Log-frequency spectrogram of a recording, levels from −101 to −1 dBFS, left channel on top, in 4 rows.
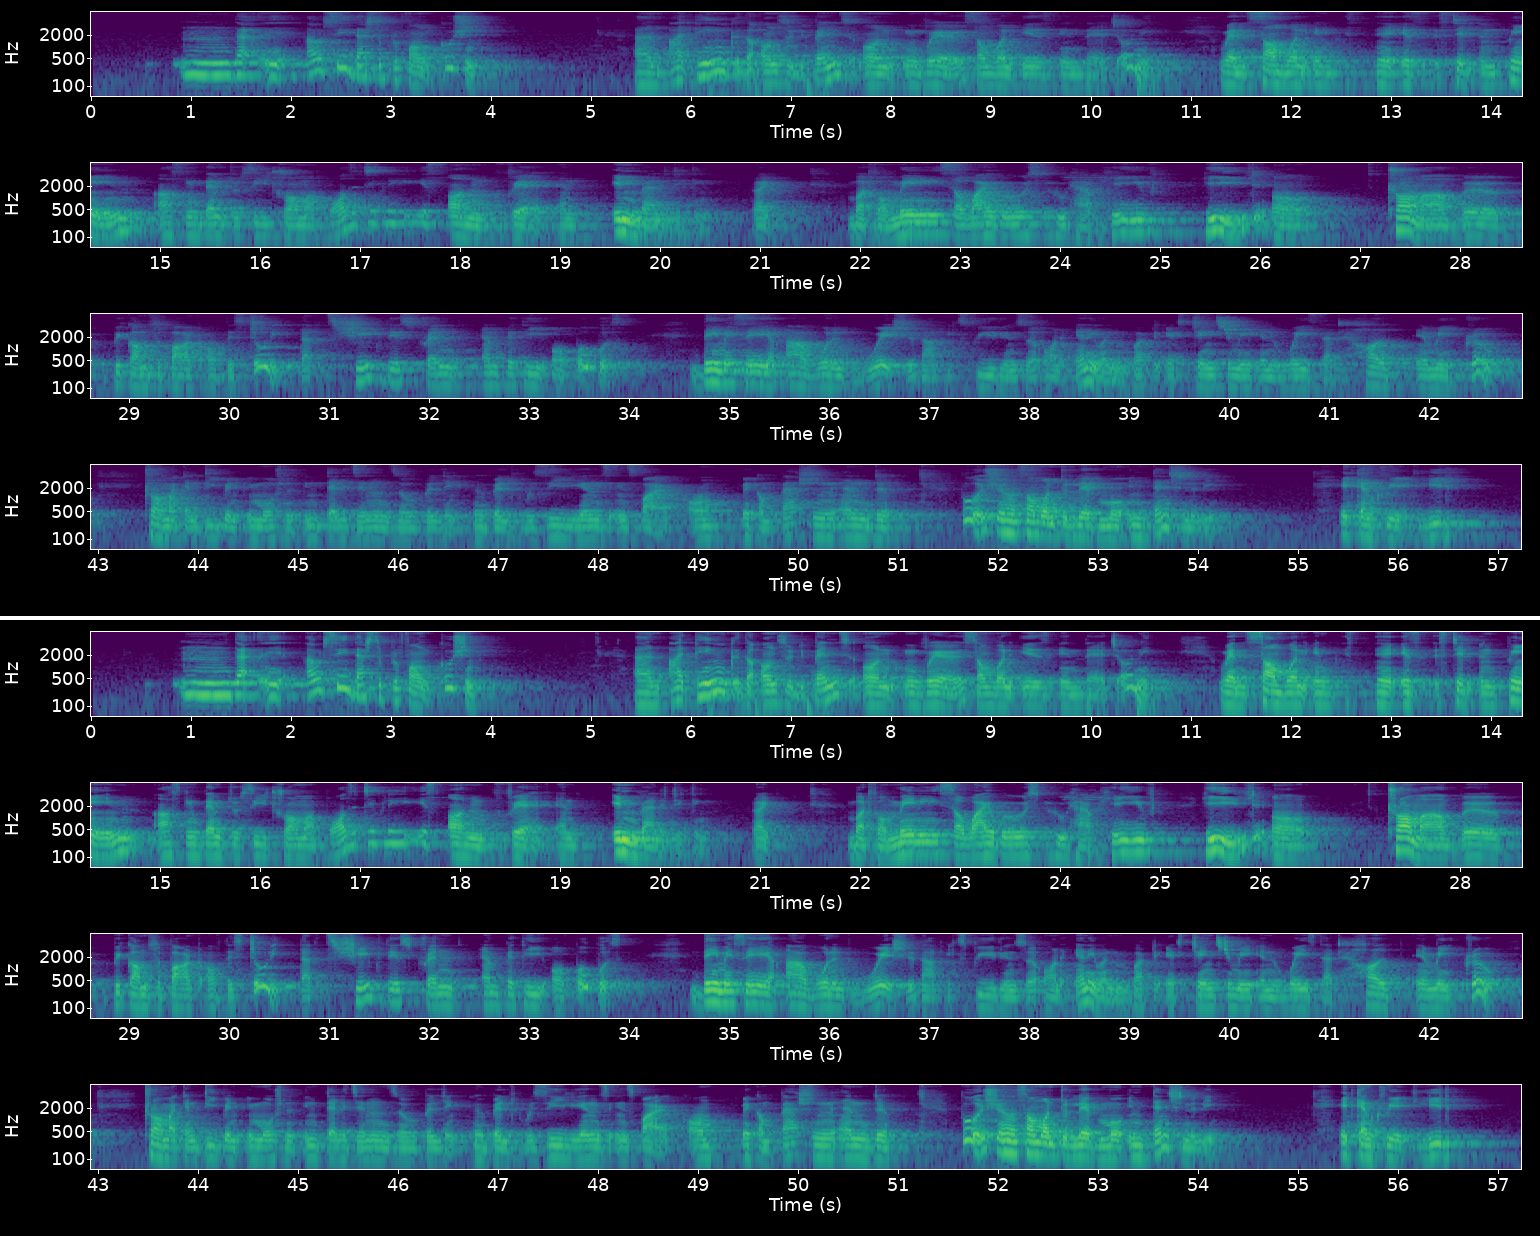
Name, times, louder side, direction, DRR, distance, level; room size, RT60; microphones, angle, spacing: voice 1, 0.8-3.9 5.4-10.6 11.3-12.4 12.8-19.2 19.5-20.5 20.9-21.1 21.9-24.9 25.4-26.5 27.3-28.4 28.8-33.9 34.6-37.1 37.5-42.6 43.4-49.1 49.4-50.9 51.2-51.3 51.6-54.2 55.2-56.5, right 4 dB, 70° right, 11 dB, 0.6 m, -36 dB
14.5 x 7.5 x 5.1 m, 1.3 s
head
